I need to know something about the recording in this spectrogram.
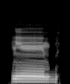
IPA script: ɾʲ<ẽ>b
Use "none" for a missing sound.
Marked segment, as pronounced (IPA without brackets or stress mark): ẽ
